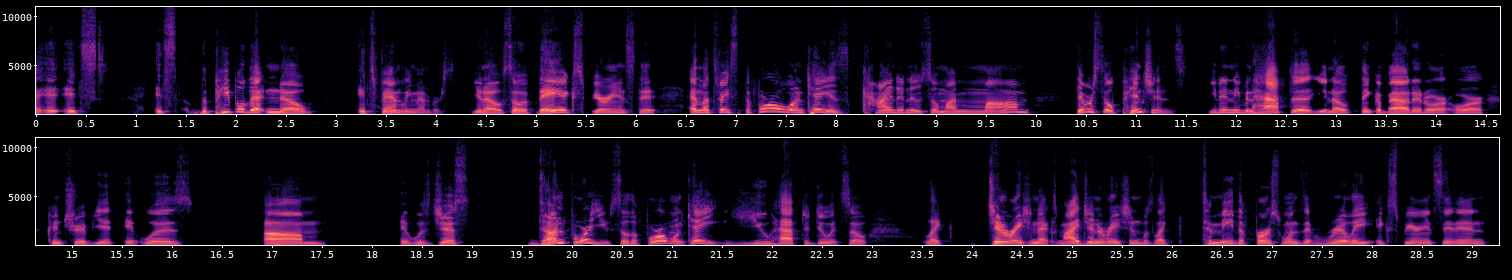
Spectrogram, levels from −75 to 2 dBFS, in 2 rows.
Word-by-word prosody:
it 190 -1 -1
it's 170 -1 -4 0.5
it's 155 -2 -5 0.2
the 155 - -1
people 250 - +1
that 225 - +7
know, 130 +4 +2 0.4
it's 155 0 -3
family 170 - 0
members, 80 -4 -13
you 135 - -2
know, 115 -2 +2
so 125 +2 +1
if 125 - -6
they 155 +10 +8
experienced 115 - -1
it 110 -1 -3 0.3
And 195 +1 +4
let's 220 -1 +1
face 250 -3 0
it, - - -32
the - - -8
401k 260 -5 +2
is 120 -4 -4
kinda 220 +3 -1
new, 205 -6 -2
so 150 -1 -5
my 160 +3 -1
mom, 155 - -2 0.5
there - - +5
were 285 - 0
still - - +1
pensions. 175 - -3 0.2
You 180 +7 -9
didn't 225 -1 -1
even 200 -4 -2
have 170 +9 +5
to, 145 -3 +4
you 150 0 -3
know, 120 -3 0
think 150 -1 -3
about 130 -3 +5
it 120 -1 -2
or 115 -1 -1
or 120 -2 -3 0.3
contribute. 125 -4 -4
It 135 +1 -6
was, 130 -2 -4 0.7
um, 130 -1 +4 0.7
it 145 0 -5
was 135 -5 -7
just 160 +5 -2 0.7
done 155 - +5
for 230 - +2
you. 95 -3 -7
So, 135 +9 -5
the 130 - -5
401k, 230 - +1
you 115 - -10
have 150 -2 +3
to 120 - -10
do 145 +7 -5
it, - - -12
so, 105 -2 -6 0.6
like, - - -2 0.4
Generation 170 -6 +4
X, - - -2
my 210 - +5
generation 130 - -2
was, 115 -2 -10
like, - - -3 0.3
to 145 - -4
me, 185 +10 +1
the - - -4
1st 160 -2 -1
ones 140 -4 -3
that 125 - -4
really 145 +7 -1
experienced 145 +5 -6
it 125 -3 -3
and, 115 -1 -4
145 Hz, 165 wpm, -25 LUFS, 125-185 Hz, 0.7 s, they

